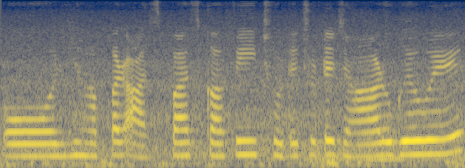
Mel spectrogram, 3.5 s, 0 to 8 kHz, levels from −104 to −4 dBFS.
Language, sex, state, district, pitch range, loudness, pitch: Hindi, female, Madhya Pradesh, Dhar, 220-245 Hz, -15 LUFS, 230 Hz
